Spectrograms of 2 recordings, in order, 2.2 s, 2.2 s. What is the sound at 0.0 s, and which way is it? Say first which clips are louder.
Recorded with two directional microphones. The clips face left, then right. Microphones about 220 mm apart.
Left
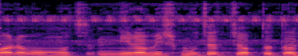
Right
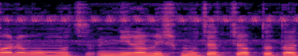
Speech: right 2 dB; 20° right (ahead or behind).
